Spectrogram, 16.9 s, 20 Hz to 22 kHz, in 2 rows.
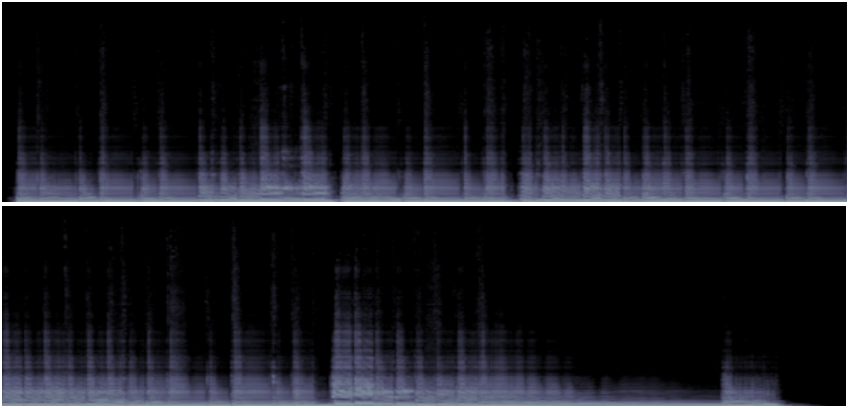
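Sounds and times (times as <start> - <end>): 
overdriven distorted bass: 0.1 - 16.8.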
